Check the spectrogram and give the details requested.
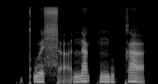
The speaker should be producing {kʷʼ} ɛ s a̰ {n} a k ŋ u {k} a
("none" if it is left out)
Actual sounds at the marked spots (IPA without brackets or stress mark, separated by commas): kʷʼ, n, k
